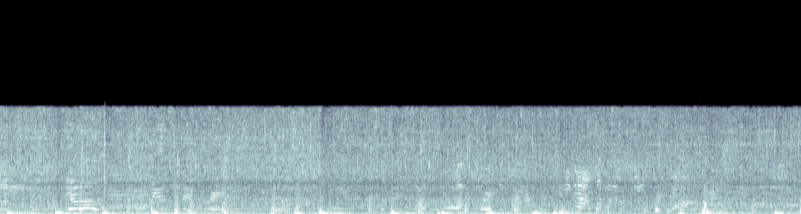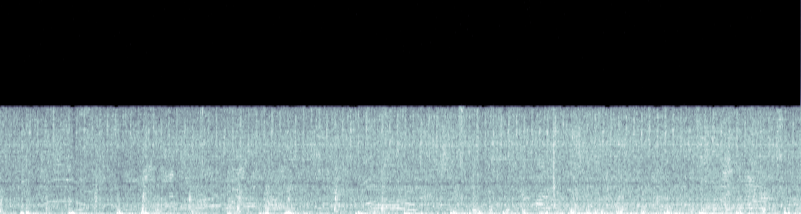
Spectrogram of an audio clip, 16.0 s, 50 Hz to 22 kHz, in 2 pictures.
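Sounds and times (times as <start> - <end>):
people's voices: 0.0 - 16.0
vehicle engine running low: 0.0 - 16.0.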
